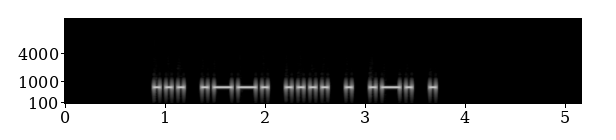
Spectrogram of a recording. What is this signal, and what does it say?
Morse code, heard as a keyed tone, about 20 wpm, 700 Hz. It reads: SPHERE
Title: 6 Letter Words - First 3 Letters Given - 20wpm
